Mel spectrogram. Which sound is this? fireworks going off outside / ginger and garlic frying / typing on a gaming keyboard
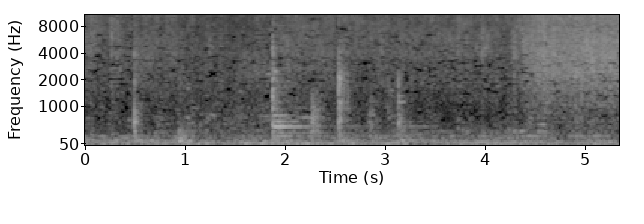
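ginger and garlic frying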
